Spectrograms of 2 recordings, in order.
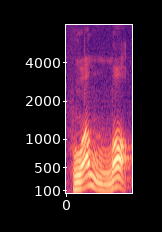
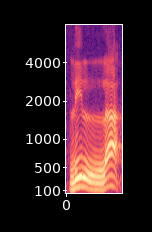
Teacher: Ada bunyinya la, ada bunyinya lo. Huwallah berarti tebal. Lillah berarti tipis. Tebal. Bahasa tajwidnya adalah tafkhim, tarkik, tipis, tarkik. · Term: lam jalalah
